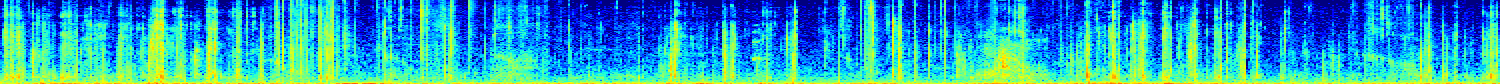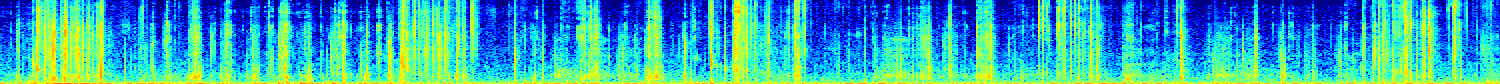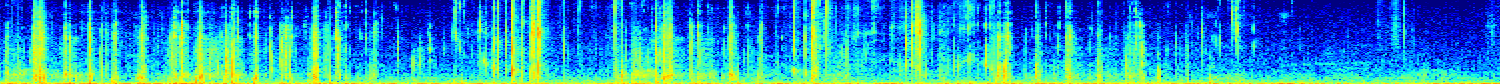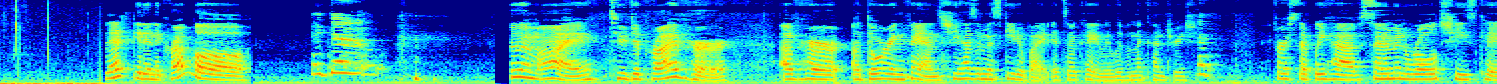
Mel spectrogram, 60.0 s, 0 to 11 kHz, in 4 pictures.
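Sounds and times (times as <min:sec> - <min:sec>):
crunching and chewing crisp food: 0:00.0 - 0:46.0.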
